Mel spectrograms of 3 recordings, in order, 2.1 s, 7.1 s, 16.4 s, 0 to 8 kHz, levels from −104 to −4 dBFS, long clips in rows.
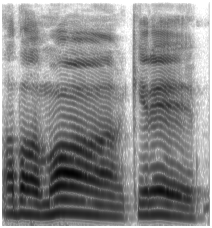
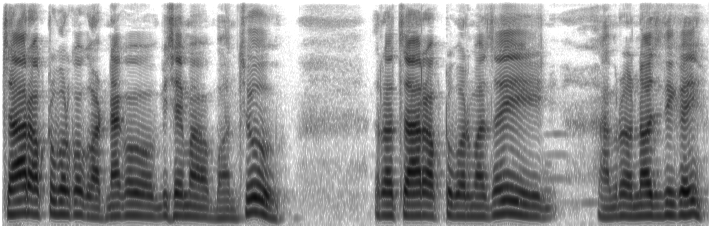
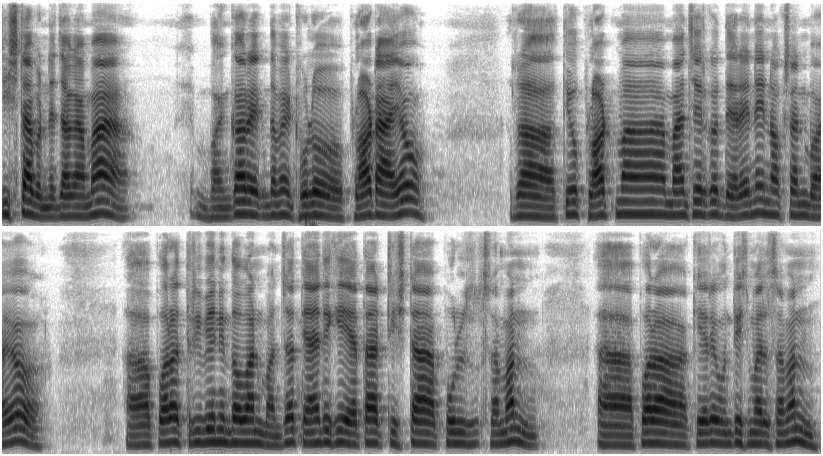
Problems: none marked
